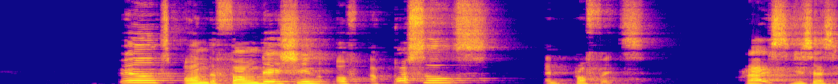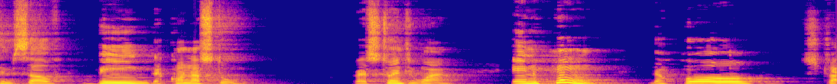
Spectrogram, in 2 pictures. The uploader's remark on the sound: Sermon preached at CBC Shiashie Campus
